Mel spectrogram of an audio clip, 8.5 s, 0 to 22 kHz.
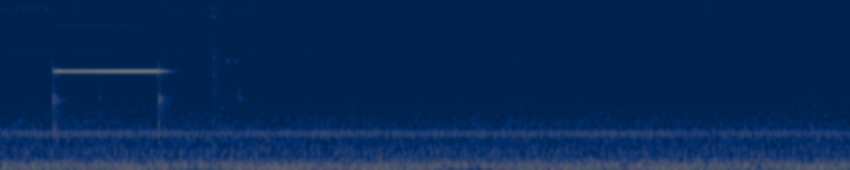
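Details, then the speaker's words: Single electronic start-up tone about a second long, then steady low hum in a quiet room, as a Fisher & Paykel Airvo 2 high-flow nasal cannula humidifier is powered on via the top power button. "Power cord. Plug it into the outlet. And we are ready to turn it on. Power button here on the top."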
